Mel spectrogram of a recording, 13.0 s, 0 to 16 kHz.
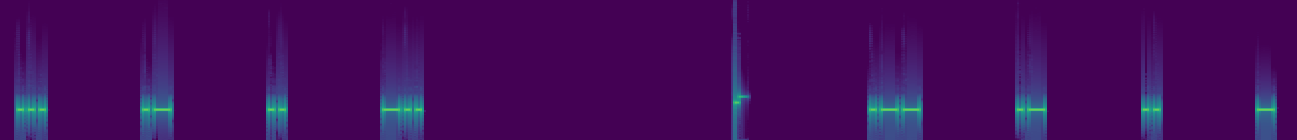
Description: Morse code, heard as a keyed tone, about 22 wpm, spaced as for 8 wpm, 700 Hz. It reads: SAID WAIT
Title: 6x Character Spacing - Top 500 Words - 22wpm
